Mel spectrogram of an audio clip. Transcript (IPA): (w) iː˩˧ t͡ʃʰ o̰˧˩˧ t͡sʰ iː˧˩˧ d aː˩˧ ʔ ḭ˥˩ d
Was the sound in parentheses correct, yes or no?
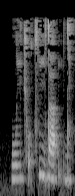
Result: yes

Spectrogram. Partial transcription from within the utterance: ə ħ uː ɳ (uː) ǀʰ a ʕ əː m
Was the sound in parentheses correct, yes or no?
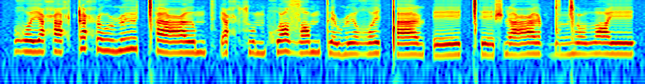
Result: no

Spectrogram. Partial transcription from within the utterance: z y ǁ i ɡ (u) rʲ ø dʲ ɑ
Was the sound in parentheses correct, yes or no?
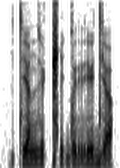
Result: no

